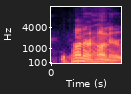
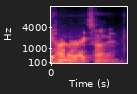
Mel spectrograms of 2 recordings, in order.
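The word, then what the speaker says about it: Hunter × Hunter: honestly how is it pronounced I we tried to watch it it's supposed to be just it's supposed to be 100 Hunter Hunter but I say Hunter x Hunter it's obviously right there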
